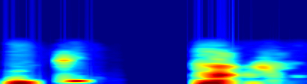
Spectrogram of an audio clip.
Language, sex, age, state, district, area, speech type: Gujarati, female, 30-45, Gujarat, Anand, urban, conversation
